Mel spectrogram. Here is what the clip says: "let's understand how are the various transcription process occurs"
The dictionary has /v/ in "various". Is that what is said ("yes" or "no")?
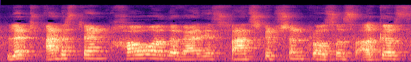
yes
